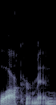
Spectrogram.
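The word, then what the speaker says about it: Lockerman: lot of time so I'm making sure to say it right its locker men right yes okay good the locker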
